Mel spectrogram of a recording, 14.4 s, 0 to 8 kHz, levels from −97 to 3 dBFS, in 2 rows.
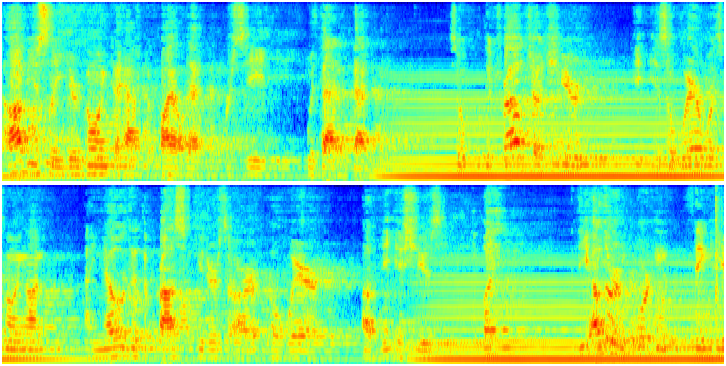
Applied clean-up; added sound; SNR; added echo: none; Bowed string instrument; 3 dB; reverberation time 2.4 s.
